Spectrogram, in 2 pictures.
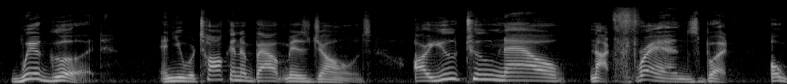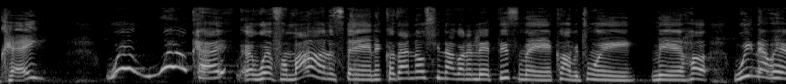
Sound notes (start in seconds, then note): none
